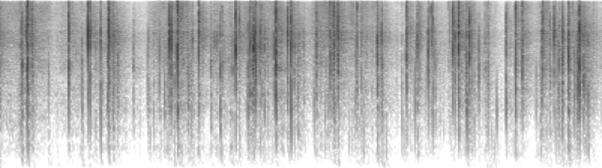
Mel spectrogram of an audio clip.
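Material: Plastic.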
